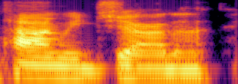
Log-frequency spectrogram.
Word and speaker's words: Parmigiana: If you spell it out, it goes Parmi. Hey. No. The full name Parmigiana as an I, and it's pronounced Parmigiana.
